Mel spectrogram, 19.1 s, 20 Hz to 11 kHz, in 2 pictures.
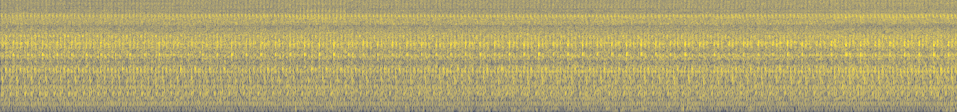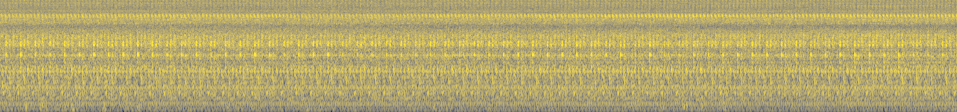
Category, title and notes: Sound effects > Vehicles
bluehdi idle2
2022 Peugeot 1.5 BlueHDI diesel engine idling (cold). Recorded near the right wheel arch. Recorded with my phone using Dolby On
